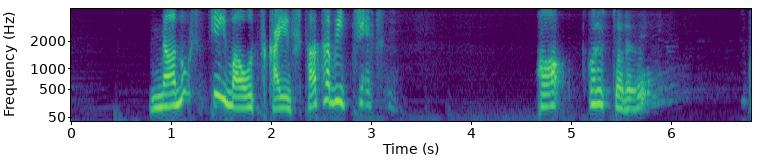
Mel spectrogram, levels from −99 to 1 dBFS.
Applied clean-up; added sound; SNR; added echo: neural mask model DeepFilterNet 3.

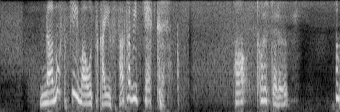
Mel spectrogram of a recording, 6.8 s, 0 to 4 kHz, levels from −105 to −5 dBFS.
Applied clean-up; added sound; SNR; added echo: neural mask model Resemble Enhance denoiser.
